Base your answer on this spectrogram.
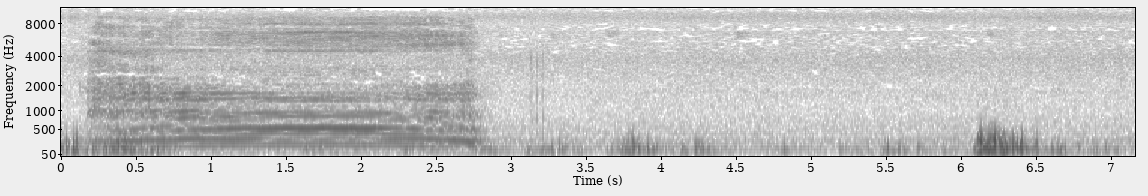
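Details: Tame white village cattle wandering loose in a garden: one long, rich moo lasting nearly three seconds, followed by quieter rustling, thuds and faint background noise.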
